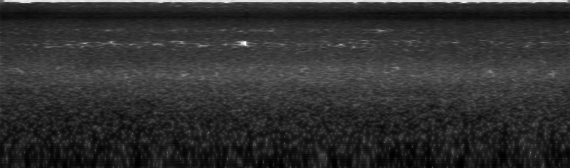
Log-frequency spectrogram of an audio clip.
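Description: Steady rush of ocean surf breaking on a beach, with wind rumbling on the microphone.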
